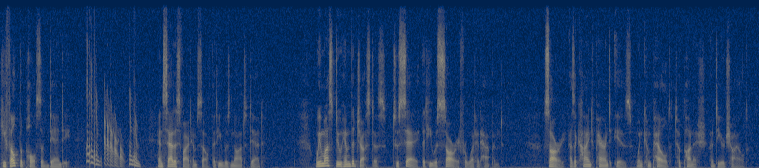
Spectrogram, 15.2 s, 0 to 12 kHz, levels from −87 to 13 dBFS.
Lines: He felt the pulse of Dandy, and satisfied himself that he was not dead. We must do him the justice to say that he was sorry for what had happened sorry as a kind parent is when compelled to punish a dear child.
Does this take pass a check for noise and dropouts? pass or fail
fail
